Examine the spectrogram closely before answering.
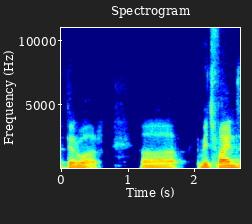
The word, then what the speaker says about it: terroir: i like to use which is often mispronounced as terror that i am part of the wider terroir uh which finds its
